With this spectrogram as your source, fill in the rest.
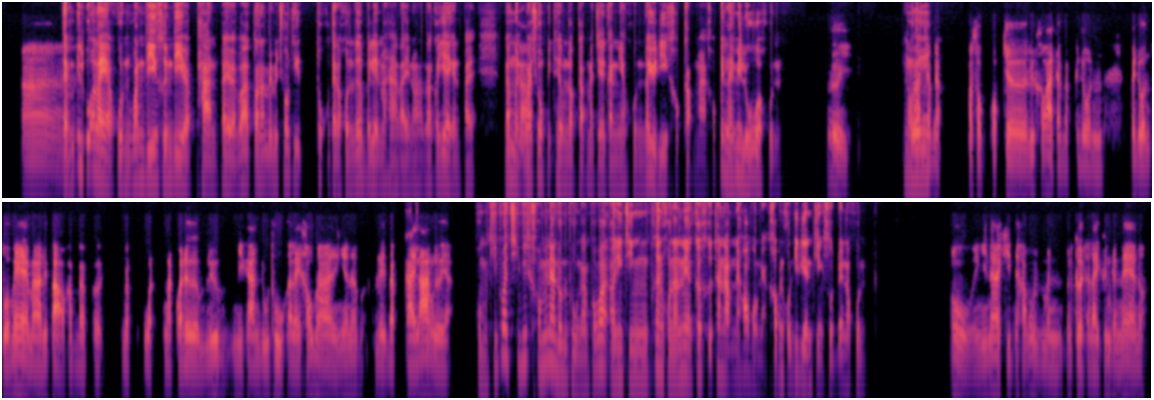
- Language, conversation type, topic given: Thai, unstructured, คุณคิดว่าเรื่องราวในอดีตที่คนชอบหยิบมาพูดซ้ำๆ บ่อยๆ น่ารำคาญไหม?
- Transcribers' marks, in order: distorted speech; tapping; other background noise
